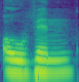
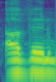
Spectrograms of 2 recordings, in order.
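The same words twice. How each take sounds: First: It is said in a Canadian accent. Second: It is said in a standard English accent.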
